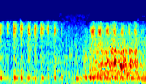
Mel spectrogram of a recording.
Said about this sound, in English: No, that's not my father. That's the goat. He's getting restless down in the cellar.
